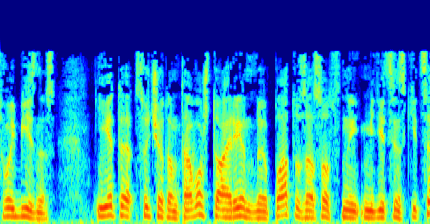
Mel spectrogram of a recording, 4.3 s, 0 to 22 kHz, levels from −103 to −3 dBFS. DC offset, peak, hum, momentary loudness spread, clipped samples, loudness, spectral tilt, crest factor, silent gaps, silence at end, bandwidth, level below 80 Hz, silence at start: under 0.1%; -12 dBFS; none; 4 LU; under 0.1%; -25 LUFS; -6.5 dB/octave; 12 dB; none; 0 s; 8.8 kHz; -52 dBFS; 0 s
